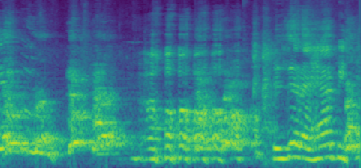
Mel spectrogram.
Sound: laughs

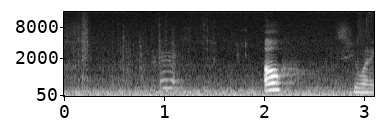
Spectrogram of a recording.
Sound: baby coos

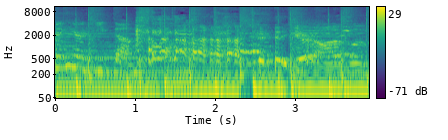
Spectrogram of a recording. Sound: people laughing

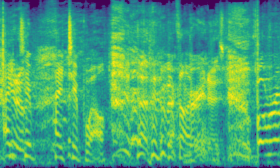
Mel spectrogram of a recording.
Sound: laughter

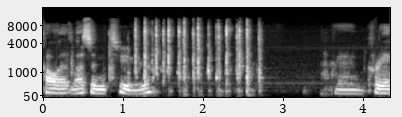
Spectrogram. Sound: keyboard clicks

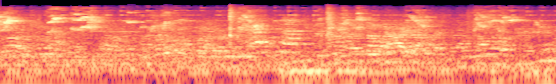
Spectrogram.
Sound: birds chirping

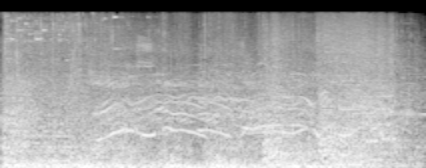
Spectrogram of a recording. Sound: screaming

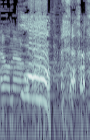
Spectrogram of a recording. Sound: intense grunt; laughs

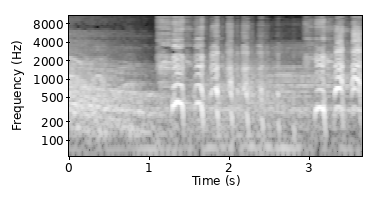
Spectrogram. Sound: laughing

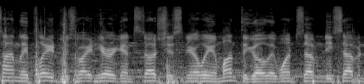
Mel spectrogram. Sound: none

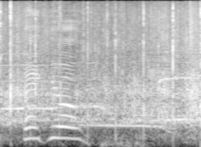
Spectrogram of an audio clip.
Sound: applause

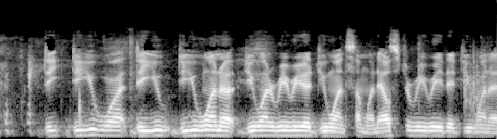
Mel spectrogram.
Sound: laughter

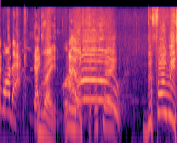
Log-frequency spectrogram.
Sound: yelling

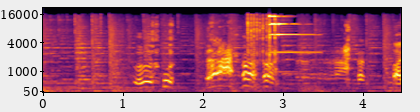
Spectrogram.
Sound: coughs

